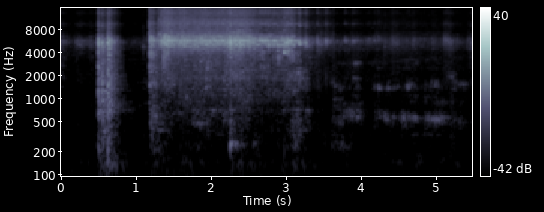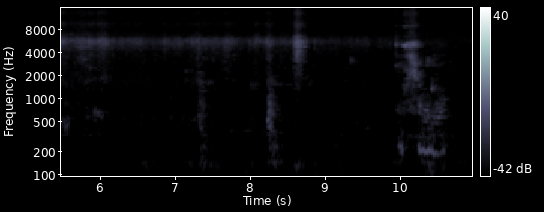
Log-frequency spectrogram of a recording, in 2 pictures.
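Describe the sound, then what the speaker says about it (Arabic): Hands being washed under a running kitchen tap, a loud steady gush of water for a couple of seconds then quieter splashing and handling noises, close by. "غنغسل يدي ونرجع معكم باذن الله"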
